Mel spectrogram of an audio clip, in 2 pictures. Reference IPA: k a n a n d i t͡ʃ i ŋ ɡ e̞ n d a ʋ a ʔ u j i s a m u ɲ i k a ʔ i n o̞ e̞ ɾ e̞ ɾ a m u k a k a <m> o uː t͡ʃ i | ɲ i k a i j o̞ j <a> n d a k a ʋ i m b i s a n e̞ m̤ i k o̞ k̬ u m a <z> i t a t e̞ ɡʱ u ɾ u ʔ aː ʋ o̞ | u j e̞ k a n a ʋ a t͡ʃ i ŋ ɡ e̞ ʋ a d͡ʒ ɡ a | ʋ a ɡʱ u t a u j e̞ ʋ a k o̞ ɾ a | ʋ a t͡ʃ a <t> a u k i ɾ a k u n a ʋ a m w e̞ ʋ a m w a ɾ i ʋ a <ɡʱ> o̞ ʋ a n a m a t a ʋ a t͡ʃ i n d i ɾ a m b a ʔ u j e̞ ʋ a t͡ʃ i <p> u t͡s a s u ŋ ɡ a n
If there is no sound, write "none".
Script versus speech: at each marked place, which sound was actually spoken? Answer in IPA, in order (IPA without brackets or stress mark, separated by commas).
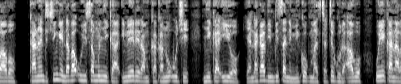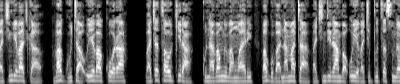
n, a, z, t͡s, ɡʱ, p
